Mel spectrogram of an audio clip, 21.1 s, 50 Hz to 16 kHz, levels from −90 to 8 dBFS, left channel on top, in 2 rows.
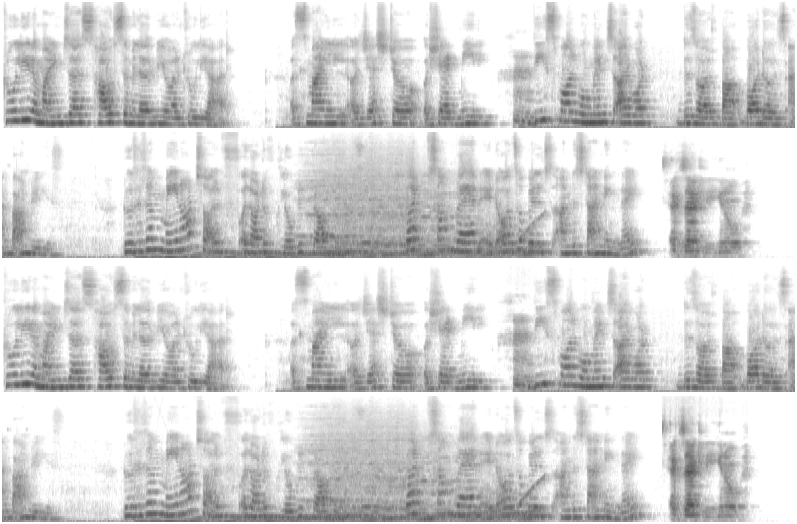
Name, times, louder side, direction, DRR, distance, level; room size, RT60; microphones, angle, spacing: voice 1, 0.0-3.0 3.8-6.5 7.0-8.6 9.0-11.3 12.2-15.4 15.9-19.1, left 1 dB, 30° left, 0 dB, 1.8 m, -35 dB
sound 1, 3.6-5.9 7.0-9.6 10.1-18.9, equal, 5° left, 1.4 m, -46 dB
sound 2, 12.3-17.8, right 2 dB, 50° right, 0.7 m, -39 dB
voice 2, 19.5-20.5, right 4 dB, 65° right, 6 dB, 1.3 m, -34 dB
7.4 x 5.2 x 3.6 m, 0.37 s
head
